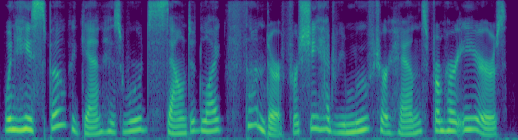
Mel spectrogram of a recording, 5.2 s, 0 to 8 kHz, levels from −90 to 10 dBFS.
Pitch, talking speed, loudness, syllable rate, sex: 200 Hz, 210 wpm, -19 LUFS, 4.8 syllables/s, female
